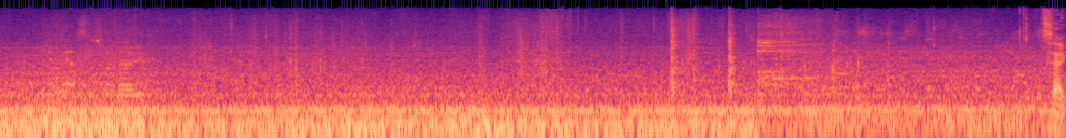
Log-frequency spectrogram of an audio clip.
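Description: A low, steady engine rumble with faint voices over it; the rumble eases somewhat in the last couple of seconds.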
